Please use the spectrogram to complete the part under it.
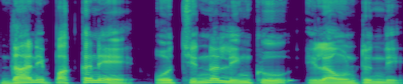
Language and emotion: Telugu, neutral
